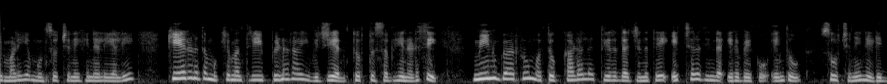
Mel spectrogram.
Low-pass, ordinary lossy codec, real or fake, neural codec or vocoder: 7.2 kHz; Opus, 16 kbps; fake; vocoder, 22.05 kHz, 80 mel bands, Vocos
